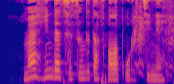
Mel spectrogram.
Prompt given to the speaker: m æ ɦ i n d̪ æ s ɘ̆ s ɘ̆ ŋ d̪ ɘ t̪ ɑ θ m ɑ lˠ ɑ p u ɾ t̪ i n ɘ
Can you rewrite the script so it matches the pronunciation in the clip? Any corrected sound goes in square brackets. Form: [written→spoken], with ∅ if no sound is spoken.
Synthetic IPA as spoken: m æ ɦ i n d̪ æ s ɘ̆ s ɘ̆ ŋ d̪ ɘ t̪ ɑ θ m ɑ lˠ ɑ p u ɾ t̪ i n ɘ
